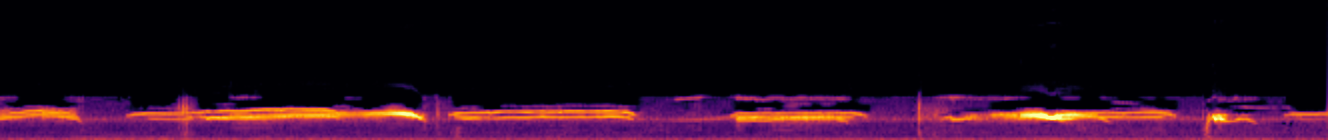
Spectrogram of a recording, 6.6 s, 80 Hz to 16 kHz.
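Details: Bald eagle at a southwest Florida nest, nest cam, 8 March 2024 around 11:00; repeated high whistled whines, each about a second long, in a loose series with a couple of sharp clicks and a constant low hum.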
